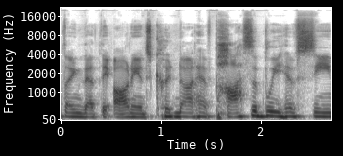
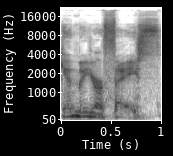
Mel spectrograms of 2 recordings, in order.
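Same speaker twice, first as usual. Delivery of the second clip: fake robot character voice. Acting out an Optimus Prime line from a Transformers movie: Optimus Prime voice. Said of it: "Optimus Prime from one of the Transformers movies".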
